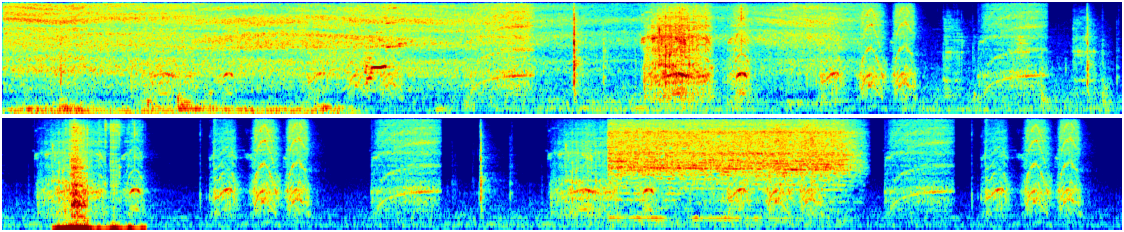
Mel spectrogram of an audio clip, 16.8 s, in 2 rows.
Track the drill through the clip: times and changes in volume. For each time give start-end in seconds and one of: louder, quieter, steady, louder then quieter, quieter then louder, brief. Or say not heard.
0.0-16.6 louder then quieter.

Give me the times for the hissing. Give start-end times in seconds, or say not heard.
0.0-6.7.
